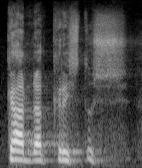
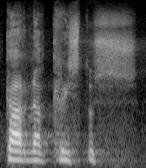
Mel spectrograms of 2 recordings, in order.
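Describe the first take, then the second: No difference in how they are said.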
